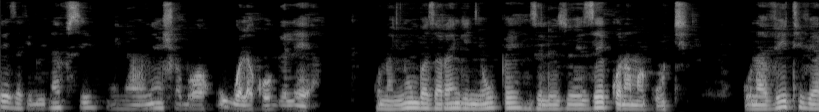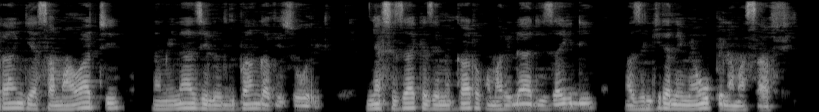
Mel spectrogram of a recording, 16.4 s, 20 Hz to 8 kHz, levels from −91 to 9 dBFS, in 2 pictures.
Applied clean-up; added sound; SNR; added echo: none; none; none; none.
